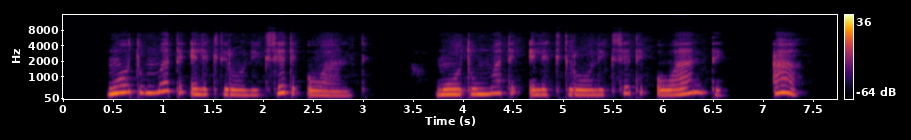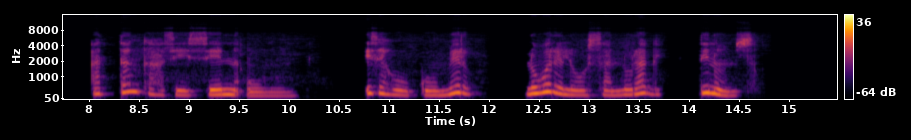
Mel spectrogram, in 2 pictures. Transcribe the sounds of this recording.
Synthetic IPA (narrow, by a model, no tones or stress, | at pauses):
mo̞ːt̪ʊmːɐt̪ɛʔɛlɛkt̪ɪɾo̞ːnɪksɛt̪ɛɔwaːnt̪ɛ̥ | mo̞ːt̪ʊmːɐt̪ɛɛlɛkt̪ɪɾo̞ːnɪksɛt̪ɛɔwaːnt̪ːɛ | ʔaː | ʔɐd̪ːɐŋkːɐhɐsiːsːe̞ːnːɐ̰ʔoːnoːnɛ | ʔɪzɛɦoːɡːo̞ːmːɛɾɔ | lɔwɔɾɛlo̞ːsːɐnːɔɾɐɡɪ | d̪̥ɪnɔnsɐ̥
